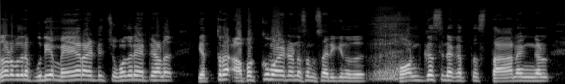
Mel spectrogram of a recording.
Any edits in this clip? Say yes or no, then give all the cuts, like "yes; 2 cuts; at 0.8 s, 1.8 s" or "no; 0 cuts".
yes; 1 cut; at 3.8 s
